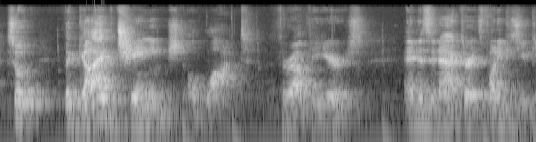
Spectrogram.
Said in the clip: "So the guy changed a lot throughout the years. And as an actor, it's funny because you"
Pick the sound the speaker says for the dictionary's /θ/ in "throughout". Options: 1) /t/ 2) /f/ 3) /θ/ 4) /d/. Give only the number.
3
